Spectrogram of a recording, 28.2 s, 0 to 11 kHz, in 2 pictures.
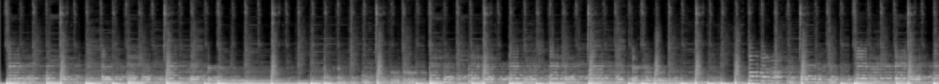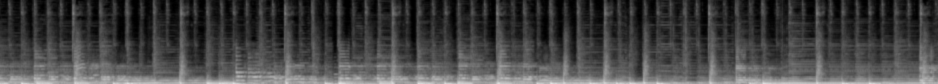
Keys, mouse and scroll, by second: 0.0-6.7 typing, 7.1 ctrl+space, 8.5 click, 9.4 click, 10.4 shift+click, 10.9 c, 11.1-14.0 drag, 15.1-16.1 shift+click, 20.9 space, 21.9 shift+click, 22.2 c, 23.2 click, 24.8 ctrl+right click, 25.9 click, 27.1 ctrl+space, 27.8 ctrl+space.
